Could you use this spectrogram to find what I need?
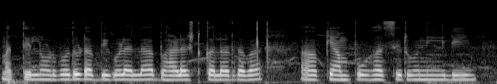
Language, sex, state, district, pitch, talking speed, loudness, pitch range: Kannada, female, Karnataka, Bidar, 220 Hz, 145 wpm, -15 LUFS, 215-225 Hz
